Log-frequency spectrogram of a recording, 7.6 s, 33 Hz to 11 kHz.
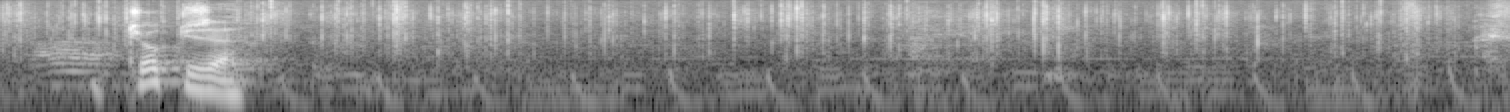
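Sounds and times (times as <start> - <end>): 
plastic bag crinkling as foley for a fireplace fire: 0.0 - 7.5
faint low murmuring: 0.1 - 1.3
speech: 0.3 - 1.4.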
